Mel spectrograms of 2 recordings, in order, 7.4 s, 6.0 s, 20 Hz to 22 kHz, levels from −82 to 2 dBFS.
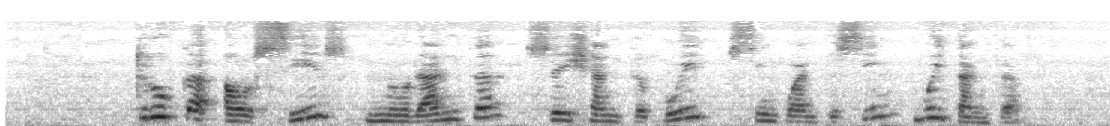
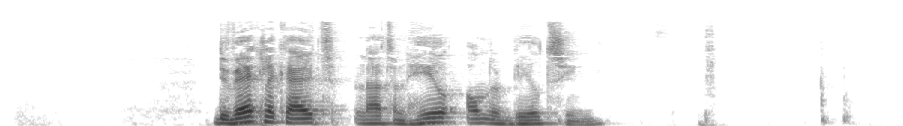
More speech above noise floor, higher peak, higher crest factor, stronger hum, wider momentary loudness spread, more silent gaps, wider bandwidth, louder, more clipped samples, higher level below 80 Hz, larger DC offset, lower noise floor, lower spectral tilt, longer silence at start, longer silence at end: second, 28 dB vs 62 dB; about the same, -4 dBFS vs -6 dBFS; about the same, 20 dB vs 22 dB; neither; about the same, 13 LU vs 15 LU; neither; about the same, 11.5 kHz vs 11.5 kHz; about the same, -23 LUFS vs -24 LUFS; neither; second, -58 dBFS vs -52 dBFS; neither; second, -50 dBFS vs -85 dBFS; second, -4.5 dB/octave vs -6.5 dB/octave; second, 0.15 s vs 1.45 s; second, 0 s vs 2 s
